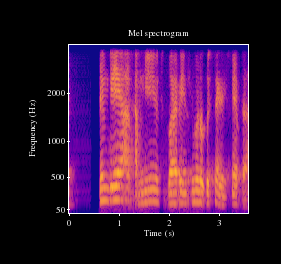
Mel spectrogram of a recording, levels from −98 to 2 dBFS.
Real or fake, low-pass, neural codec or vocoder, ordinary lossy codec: fake; 3.6 kHz; codec, 16 kHz, 1 kbps, FreqCodec, smaller model; none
